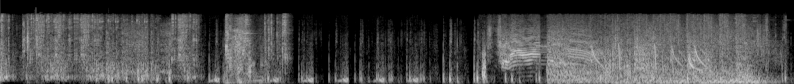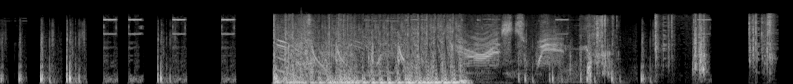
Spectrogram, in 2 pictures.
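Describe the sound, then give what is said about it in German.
Sounds from the tactical multiplayer shooter Counter-Strike, the 2000 standalone version of a Half-Life mod: dense, sharp gunfire bursts and clattering game effects, a sustained noisy stretch in the middle, then scattered short hits separated by brief silences. “Ja, das ist diese erwähnte Mod für Half-Life, aber die wurde ja dann noch zum eigenständigen Spiel im Jahr 2000, nämlich Counter-Strike, der taktische Multiplayer-Shooter.”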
